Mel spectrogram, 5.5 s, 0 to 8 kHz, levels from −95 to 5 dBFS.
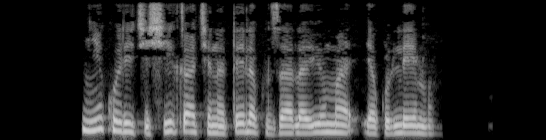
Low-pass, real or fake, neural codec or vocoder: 7.2 kHz; real; none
